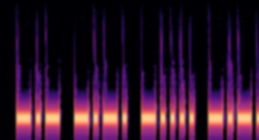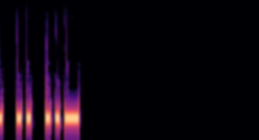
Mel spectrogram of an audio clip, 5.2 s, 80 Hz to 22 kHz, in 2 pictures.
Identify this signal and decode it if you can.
Morse code, heard as a keyed tone, about 25 wpm, 700 Hz. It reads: KC6CIU
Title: USA Call Signs - 6 Characters - Repeated 3x - 25wpm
